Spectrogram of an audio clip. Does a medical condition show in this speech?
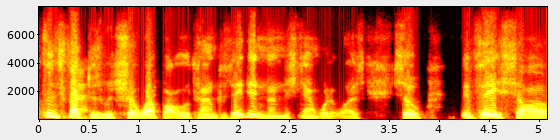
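Yes: cerebral palsy.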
